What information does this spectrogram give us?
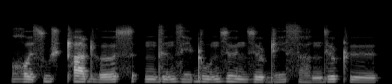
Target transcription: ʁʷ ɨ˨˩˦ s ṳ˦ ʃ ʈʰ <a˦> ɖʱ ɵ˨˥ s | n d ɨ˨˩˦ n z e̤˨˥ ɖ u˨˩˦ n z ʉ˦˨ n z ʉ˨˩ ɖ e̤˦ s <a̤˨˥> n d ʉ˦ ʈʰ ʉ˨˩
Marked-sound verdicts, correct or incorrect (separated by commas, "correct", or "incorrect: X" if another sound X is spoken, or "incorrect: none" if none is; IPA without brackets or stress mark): correct, incorrect: a̤˨˩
